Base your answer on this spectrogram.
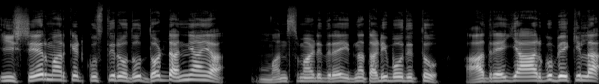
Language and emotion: Kannada, angry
